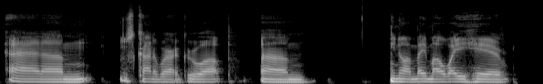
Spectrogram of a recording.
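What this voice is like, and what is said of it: London English accent. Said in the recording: “you have an accent there and it's not from Detroit or Texas ... I'm from basically the outskirts of London, right on the edge of North London”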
